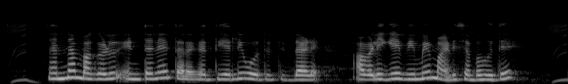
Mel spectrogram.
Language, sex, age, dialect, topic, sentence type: Kannada, female, 18-24, Mysore Kannada, banking, question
